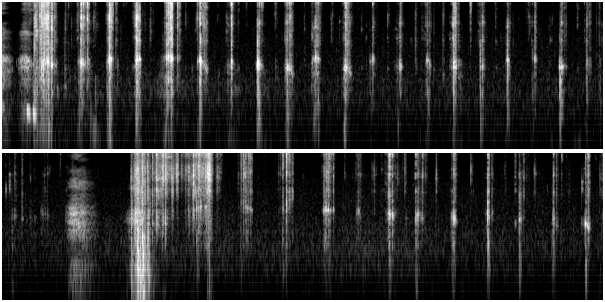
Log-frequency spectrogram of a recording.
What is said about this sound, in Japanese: まだお腹空いてて、骨食べるの止まんない。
